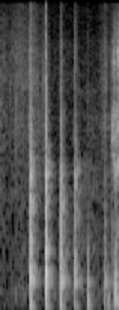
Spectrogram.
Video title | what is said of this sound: Build and Fix some Desktop and Laptops #repair #computerrepair #microsoldering #computermaintenance | Look at sound deadening on here. It's just, can you hear that? Just dead sound deadening.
